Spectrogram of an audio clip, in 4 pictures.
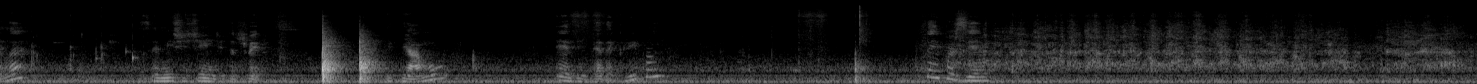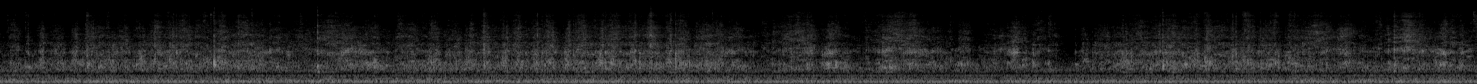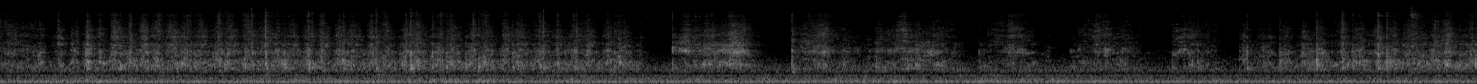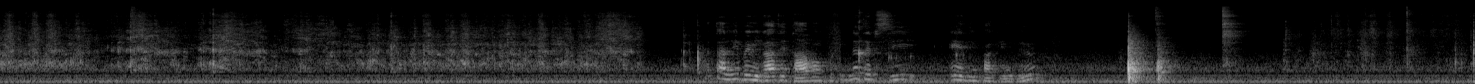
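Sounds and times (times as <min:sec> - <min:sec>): wire whisk scraping plastic bowl: 0:09.2 - 0:51.7.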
